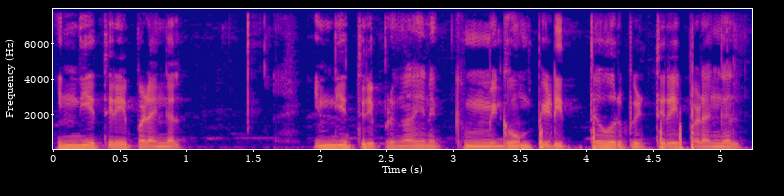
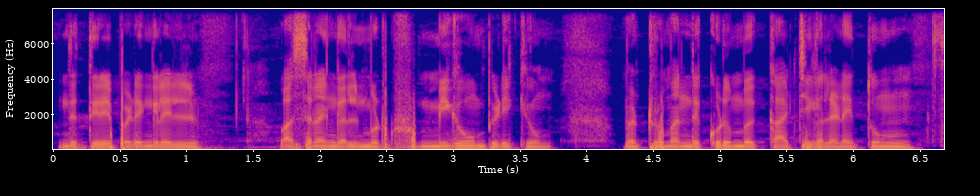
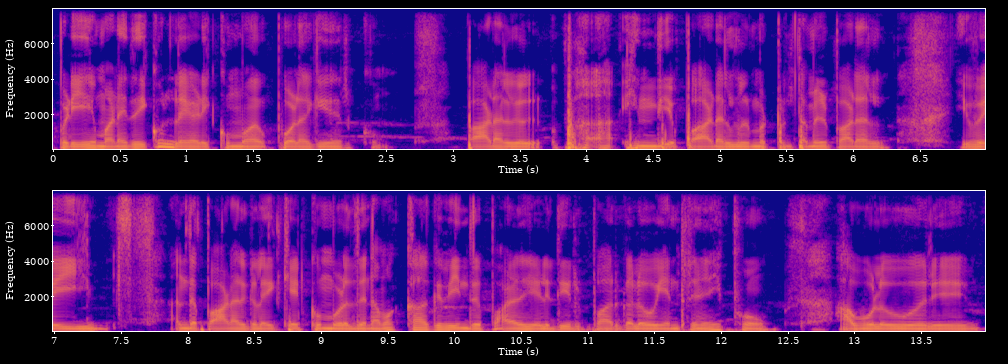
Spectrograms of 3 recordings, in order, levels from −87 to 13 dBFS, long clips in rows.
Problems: none marked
